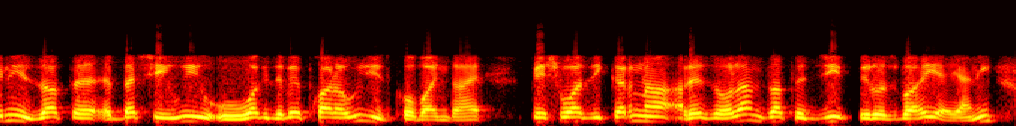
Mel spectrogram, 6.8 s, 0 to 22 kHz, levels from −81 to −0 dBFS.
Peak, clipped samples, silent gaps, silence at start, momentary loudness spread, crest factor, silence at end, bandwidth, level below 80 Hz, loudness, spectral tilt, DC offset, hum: -6 dBFS; under 0.1%; none; 0 s; 4 LU; 14 dB; 0 s; 5.6 kHz; -70 dBFS; -20 LUFS; -7.5 dB/octave; under 0.1%; none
